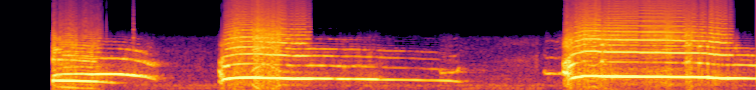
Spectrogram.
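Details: Pet dog howling, recorded on a phone: three long, drawn-out tonal howls with rich harmonics, each holding a steady pitch then sliding gently downward, separated by short quiet gaps.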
